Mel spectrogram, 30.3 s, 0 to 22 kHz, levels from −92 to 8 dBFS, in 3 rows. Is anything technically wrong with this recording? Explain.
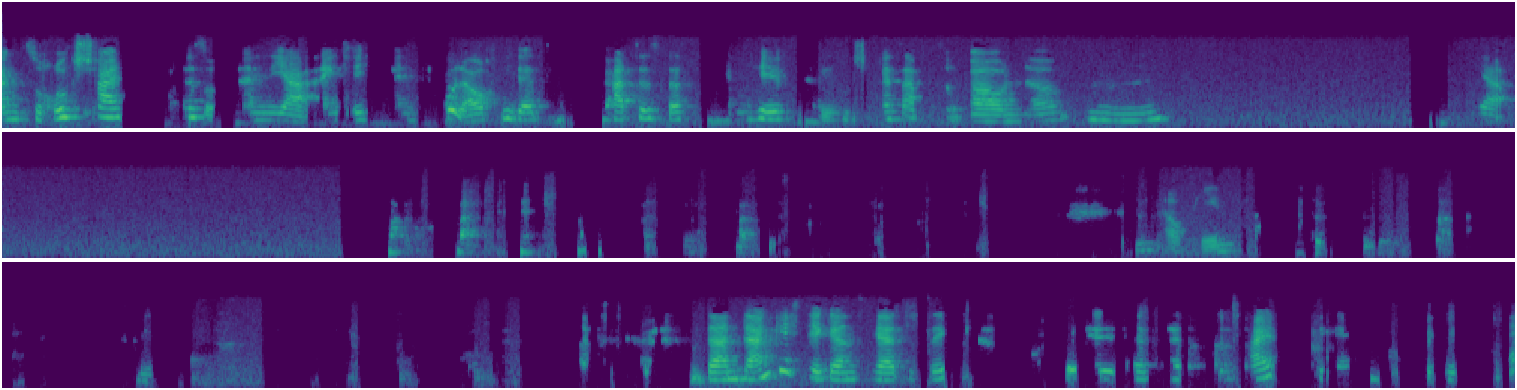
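Yes. There are three kinds of echo-canceller fault.

Other side's voice leaking through: from 0.13 to 5.4 s, 9.57 to 23.38 s and 26.6 s to the end, a faint second voice sits roughly 15 to 25 dB under the talker. It is likely residual loudspeaker echo that the canceller did not remove.

Speech suppressed in double talk: from 0.8 to 5.79 s and from 15.7 s to the end, the talker dips by as much as about 40 dB and breaks up. The likely cause is the canceller clamping down while both sides speak at once.

Background gated by the echo canceller: between 9.4 and 23.7 s, the room sound drops out, by up to about 36 dB and for roughly 5 seconds in total. The canceller pulls the microphone down while the loudspeaker plays.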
